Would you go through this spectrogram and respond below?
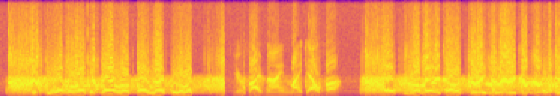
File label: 160m ssb; canary islands; 2009 arrl ssb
